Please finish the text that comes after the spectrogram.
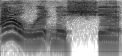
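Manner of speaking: calm, cool, totally unruffled tone. Retelling a bystander's reply during an argument: imitating a cool calm reply. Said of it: "cool as a cucumber goes".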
